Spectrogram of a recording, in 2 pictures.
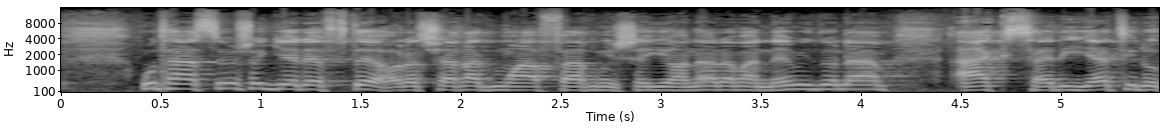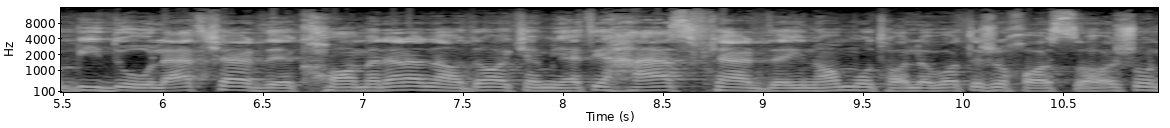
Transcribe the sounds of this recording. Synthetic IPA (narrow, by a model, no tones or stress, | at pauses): unt̪ʰæsmiːmeʃoɟe̞ɾe̞ft̪e̞hɒːlɒːt͡ʃʰeɣæd̪moæfːæɣmiːʃejɒːnæɾomænːemiːd̪unæm | æcsæɾijːæt̪ʰiːɾobiːd̪olæt̪ʰcʰæɾd̪e̞kʰɒːme̞lænæznæhɒːd̪ehɒːcʰe̞mijæt̪ʰiːɦæsfcʰæɾd̪einhɒːmot̪ʰɒ̰ːle̞bɒːt̪e̞ʃ̬uxɒːst̪ḛhɒ̰ːʃun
